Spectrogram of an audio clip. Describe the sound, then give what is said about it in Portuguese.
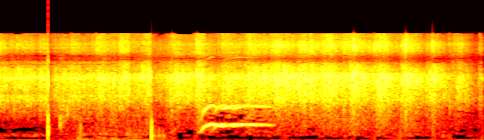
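Audience applause at a live variety show with folk music, a steady dense wash of clapping from start to end, with a brief gliding whistle-like tone in the middle. “já agora uma salva de palmas”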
